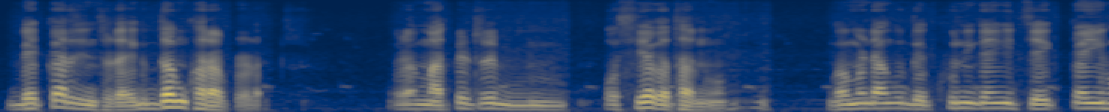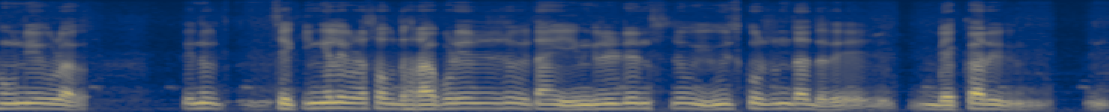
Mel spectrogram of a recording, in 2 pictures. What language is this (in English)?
Odia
